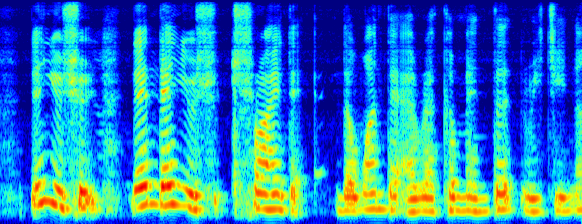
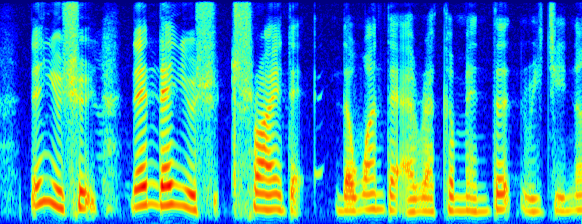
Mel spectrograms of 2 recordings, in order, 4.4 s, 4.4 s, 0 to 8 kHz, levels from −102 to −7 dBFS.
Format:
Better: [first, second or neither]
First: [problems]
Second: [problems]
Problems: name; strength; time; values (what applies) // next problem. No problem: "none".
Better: second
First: room echo; dies away in 0.2 s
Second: none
